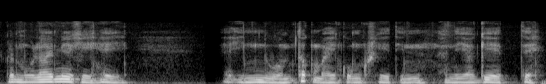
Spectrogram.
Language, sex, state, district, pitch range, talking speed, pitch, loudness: Mizo, male, Mizoram, Aizawl, 90-105 Hz, 185 wpm, 95 Hz, -17 LUFS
